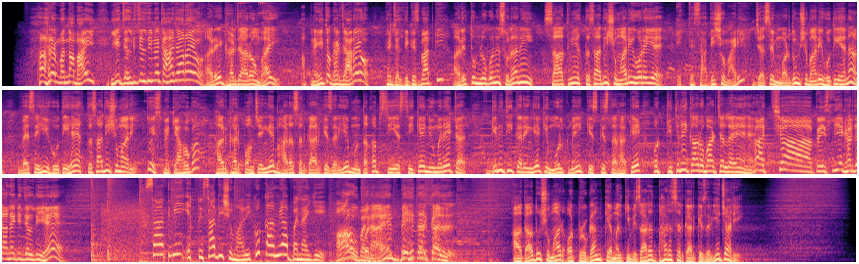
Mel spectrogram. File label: Urdu Radio Spot; economic census; seventh economic census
